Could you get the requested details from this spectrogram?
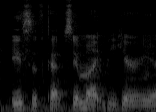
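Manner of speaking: ordinary delivery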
